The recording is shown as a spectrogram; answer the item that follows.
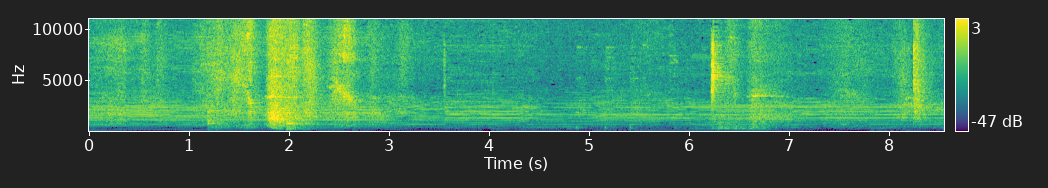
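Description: Electric hair clippers buzzing steadily while shaving a head bald; the low hum shifts slightly about five and a half seconds in.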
